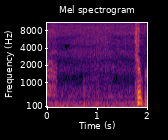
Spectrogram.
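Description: Faint steady outdoor background hiss with no engine or motor running, then a man says one word near the end.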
